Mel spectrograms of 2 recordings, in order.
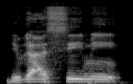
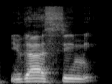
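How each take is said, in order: Both takes have the same delivery.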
